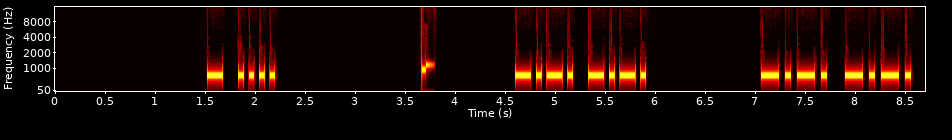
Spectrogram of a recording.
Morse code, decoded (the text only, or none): TH CC CC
